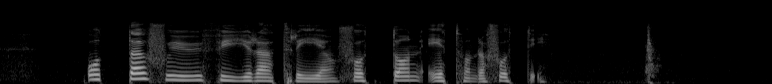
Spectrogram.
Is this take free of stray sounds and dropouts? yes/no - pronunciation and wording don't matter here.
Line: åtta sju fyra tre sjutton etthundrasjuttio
no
